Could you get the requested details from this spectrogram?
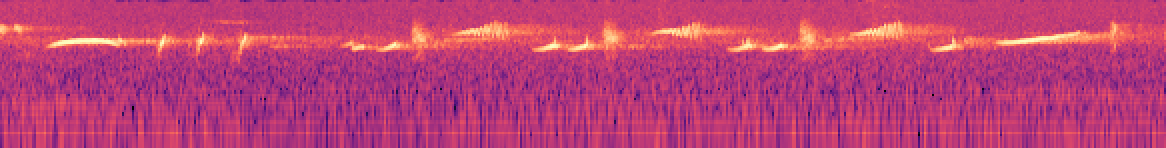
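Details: Morning song of a small Siberian bird near Tomsk, with varied verses: a rapid run of high, sharp whistled phrases, rising and falling slurs and short chips that follow one another with barely a pause.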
